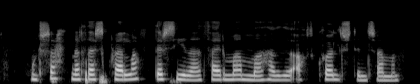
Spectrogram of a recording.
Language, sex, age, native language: Icelandic, female, 18-19, Icelandic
